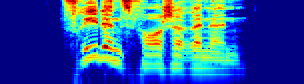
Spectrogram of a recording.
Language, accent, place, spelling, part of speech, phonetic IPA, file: German, Germany, Berlin, Friedensforscherinnen, noun, [ˈfʁiːdn̩sˌfɔʁʃəʁɪnən], De-Friedensforscherinnen.ogg
- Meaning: plural of Friedensforscherin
